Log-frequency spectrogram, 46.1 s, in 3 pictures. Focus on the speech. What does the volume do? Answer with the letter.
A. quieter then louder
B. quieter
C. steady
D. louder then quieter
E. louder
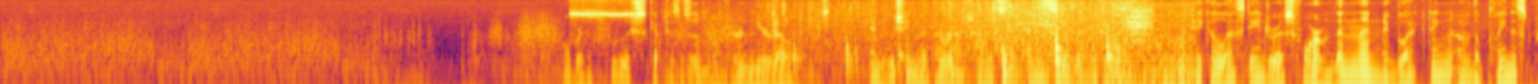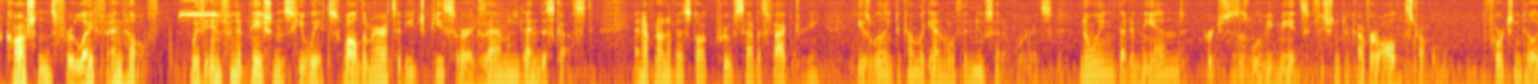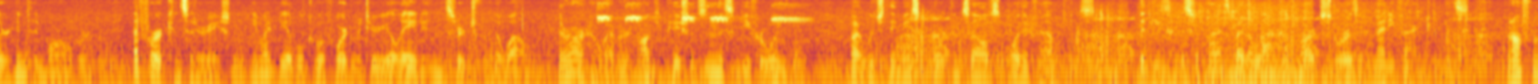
B.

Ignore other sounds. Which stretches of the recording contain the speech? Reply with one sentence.
You can hear the speech from 5.5 to 46.1 s.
